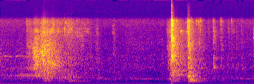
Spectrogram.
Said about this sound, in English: They pull open the grill and head down a narrow corridor.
